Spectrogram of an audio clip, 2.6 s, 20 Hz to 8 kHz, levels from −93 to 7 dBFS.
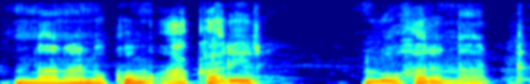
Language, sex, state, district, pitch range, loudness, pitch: Bengali, male, West Bengal, Paschim Medinipur, 130-150 Hz, -21 LUFS, 145 Hz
